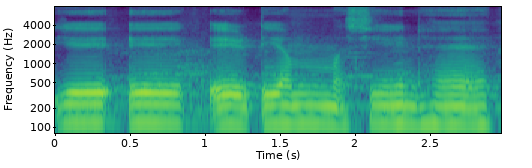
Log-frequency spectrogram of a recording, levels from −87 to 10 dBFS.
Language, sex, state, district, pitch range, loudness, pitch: Hindi, male, Uttar Pradesh, Saharanpur, 105-115 Hz, -14 LUFS, 110 Hz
